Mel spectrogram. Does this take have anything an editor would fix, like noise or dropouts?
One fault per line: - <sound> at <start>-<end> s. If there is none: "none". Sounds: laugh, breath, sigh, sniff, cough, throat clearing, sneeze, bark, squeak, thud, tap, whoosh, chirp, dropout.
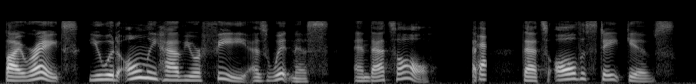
- laugh at 4.7-4.9 s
